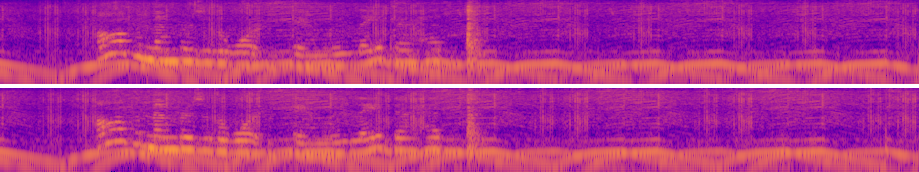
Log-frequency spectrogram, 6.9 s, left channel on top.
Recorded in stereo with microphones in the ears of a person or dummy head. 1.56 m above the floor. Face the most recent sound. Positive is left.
turn(degrees=40)  # may be behind; listen again after turning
